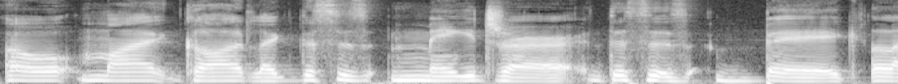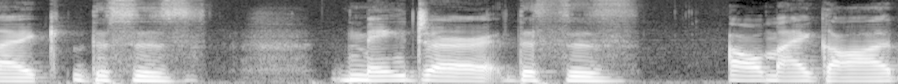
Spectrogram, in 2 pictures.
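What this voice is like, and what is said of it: Imitating Janice from Friends. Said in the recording (French): “presque avec la voix de Janice de Friends”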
